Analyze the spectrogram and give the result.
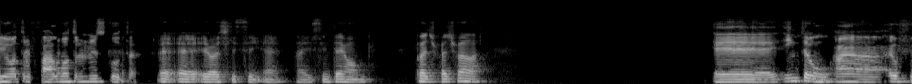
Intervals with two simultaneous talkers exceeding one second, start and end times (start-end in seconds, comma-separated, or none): none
